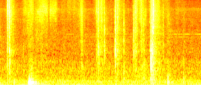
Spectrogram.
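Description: Tarot cards shuffled by hand in a quiet room, a few soft riffling bursts and light slaps spread over three seconds, close and fairly faint, ending with a brief tap like a card dropping out.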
